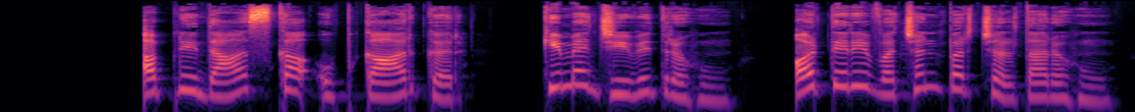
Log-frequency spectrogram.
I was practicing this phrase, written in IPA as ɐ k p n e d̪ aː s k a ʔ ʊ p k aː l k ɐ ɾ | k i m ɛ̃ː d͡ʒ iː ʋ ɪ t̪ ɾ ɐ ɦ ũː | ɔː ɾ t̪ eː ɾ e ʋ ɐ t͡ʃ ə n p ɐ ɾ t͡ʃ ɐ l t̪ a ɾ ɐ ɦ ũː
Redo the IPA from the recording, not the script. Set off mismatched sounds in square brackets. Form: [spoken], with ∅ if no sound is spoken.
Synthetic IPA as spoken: ɐ [∅] p n e d̪ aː s k a ʔ ʊ p k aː [ɾ] k ɐ ɾ | k i m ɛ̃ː d͡ʒ iː ʋ ɪ t̪ ɾ ɐ ɦ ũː | ɔː ɾ t̪ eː ɾ e ʋ ɐ t͡ʃ ə n p ɐ ɾ t͡ʃ ɐ l t̪ a ɾ ɐ ɦ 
